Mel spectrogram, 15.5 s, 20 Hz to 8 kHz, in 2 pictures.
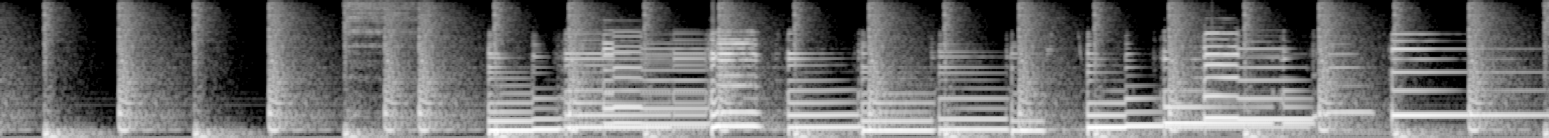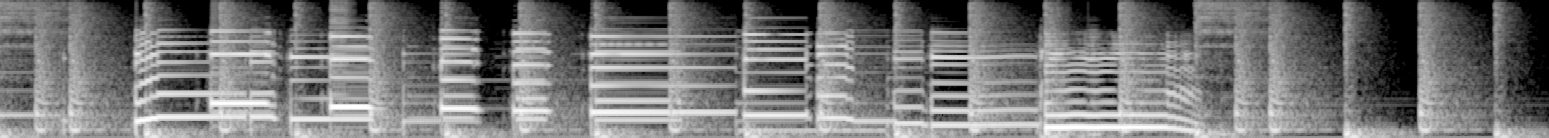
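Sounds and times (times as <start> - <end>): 
dry country music: 2.4 - 13.9.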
